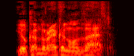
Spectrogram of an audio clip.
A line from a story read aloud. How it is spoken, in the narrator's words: the tall Pole snapped contemptuously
